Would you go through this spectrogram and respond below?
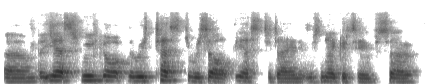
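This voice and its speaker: A middle-aged woman chatting casually as a producer in a planning meeting, agreeable and a little halting. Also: fairly low pitch, fairly even intonation, warm tone, poor audio.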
